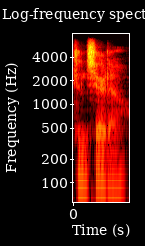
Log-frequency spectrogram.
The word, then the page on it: concerto: American English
